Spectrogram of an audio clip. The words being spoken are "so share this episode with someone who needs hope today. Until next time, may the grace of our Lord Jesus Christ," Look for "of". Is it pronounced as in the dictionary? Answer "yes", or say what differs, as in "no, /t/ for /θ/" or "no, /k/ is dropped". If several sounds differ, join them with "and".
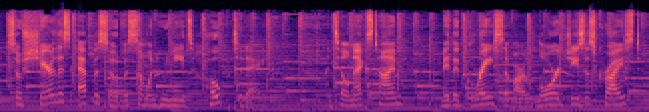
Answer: yes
